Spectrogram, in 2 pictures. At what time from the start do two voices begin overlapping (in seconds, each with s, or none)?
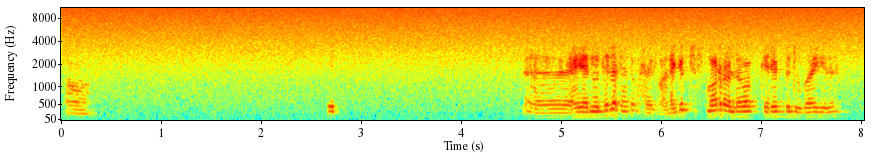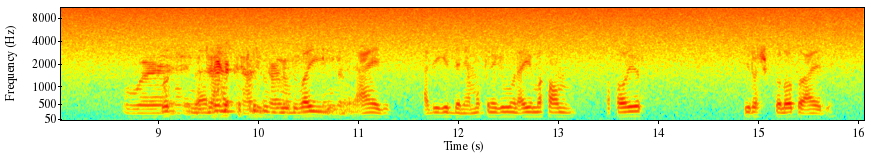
9.0 s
